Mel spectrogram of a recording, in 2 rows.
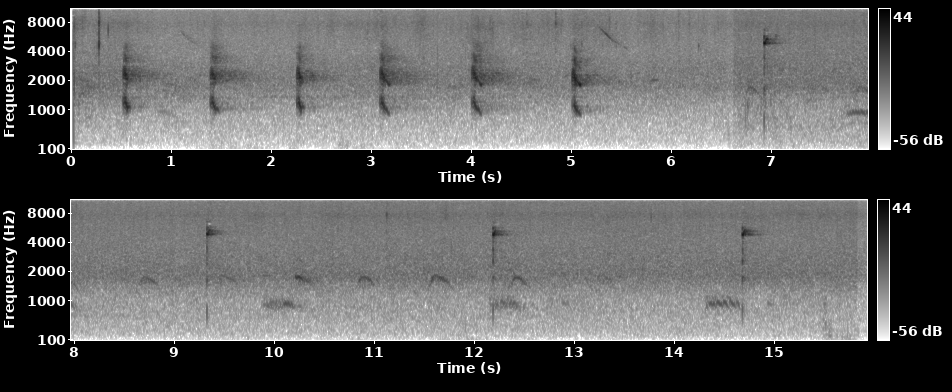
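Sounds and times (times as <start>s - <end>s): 
Fulica atra calling: 0.5s - 5.5s, 7.7s - 13.1s, 14.3s - 15.1s.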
